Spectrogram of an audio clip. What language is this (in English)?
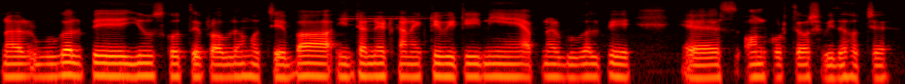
Bangla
